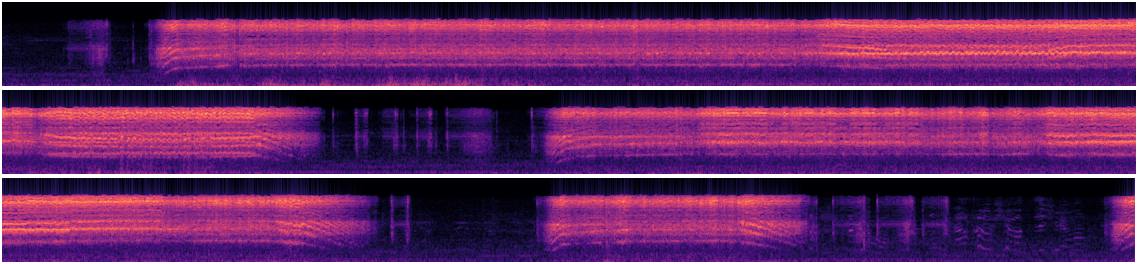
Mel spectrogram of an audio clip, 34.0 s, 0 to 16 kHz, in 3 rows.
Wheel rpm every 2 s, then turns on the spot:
30, 220, 230, 230, 210, 220, 190, 20, 90, 210, 220, 220, 200, 10, 170, 40, 10.
none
